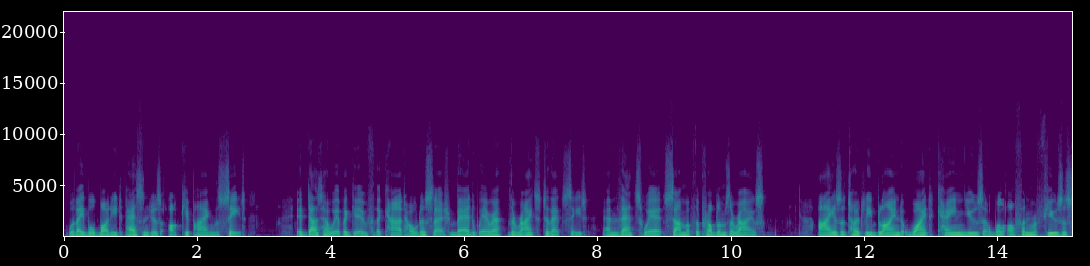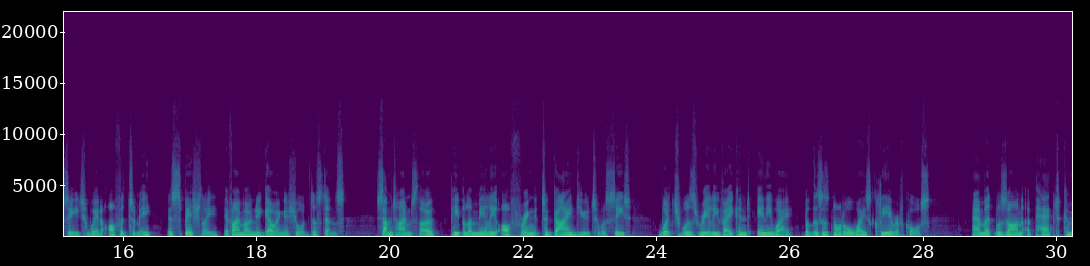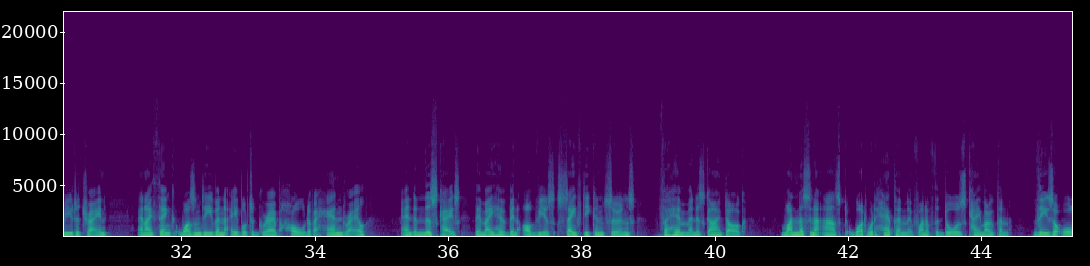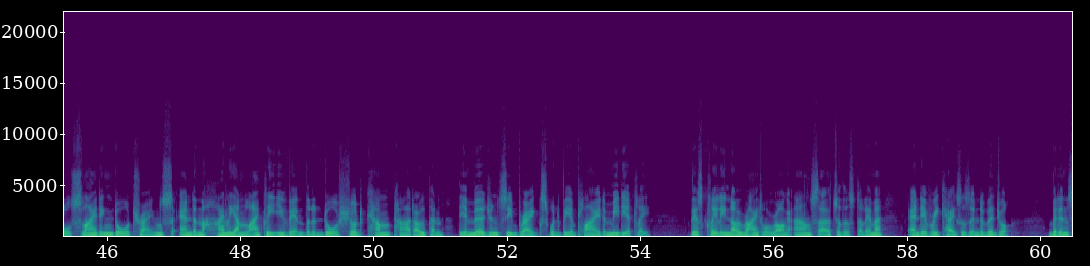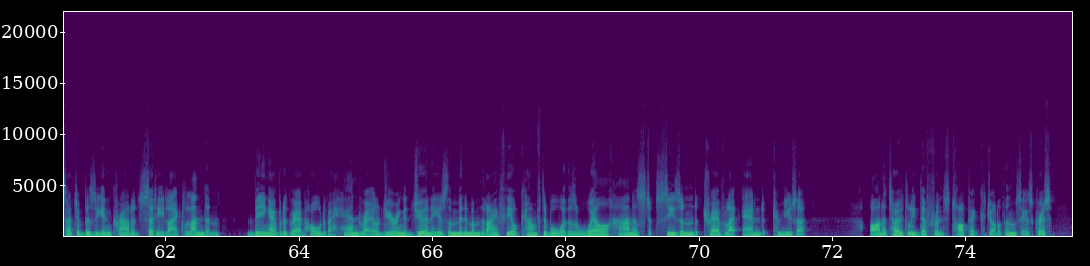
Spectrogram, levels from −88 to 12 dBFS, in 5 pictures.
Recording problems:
muffled; very; fading above 3 kHz

